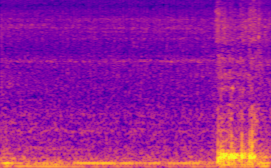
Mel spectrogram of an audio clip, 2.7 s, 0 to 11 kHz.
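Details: Datsun Roadster converted from carb to EFI on an MS3x, no idle valve yet, warm-up enrichment being tuned around 125: steady, even low cold idle without stumbling, then one brief throttle blip; warming up smoothly.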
